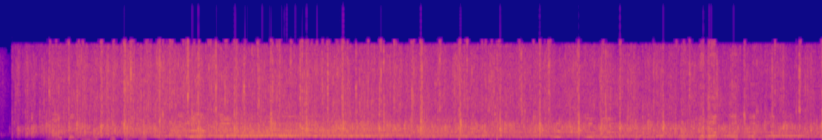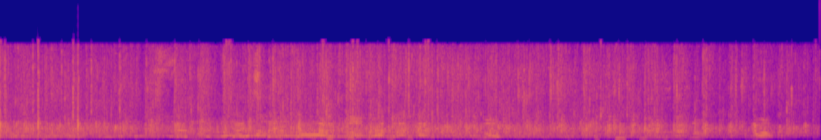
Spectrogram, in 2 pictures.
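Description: A television studio audience applauds warmly for a painter's work, a dense, continuous round of clapping that swells early and stays loud throughout, with faint voices mixed underneath.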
